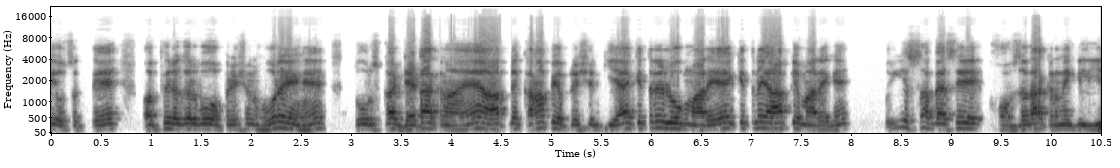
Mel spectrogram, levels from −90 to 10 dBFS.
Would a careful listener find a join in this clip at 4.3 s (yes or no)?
no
